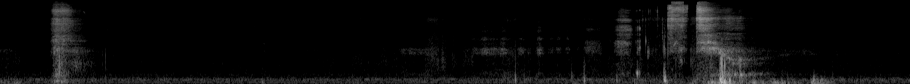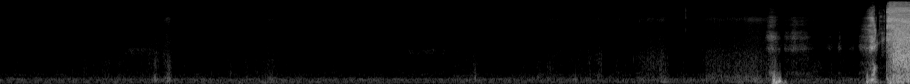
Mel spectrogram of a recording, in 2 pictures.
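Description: Several wet sneezes, a few of them stifled, followed by sniffing and a nose blow, over a steady room hum.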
